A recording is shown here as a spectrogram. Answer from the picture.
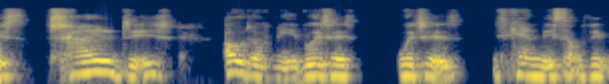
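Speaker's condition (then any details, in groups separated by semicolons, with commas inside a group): ALS, bulbar form, bulbar onset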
